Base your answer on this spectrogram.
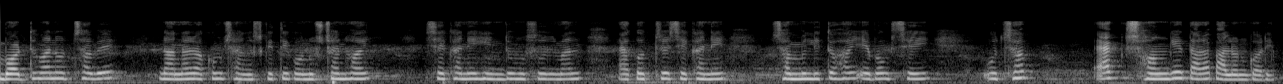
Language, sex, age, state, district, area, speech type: Bengali, female, 18-30, West Bengal, Purba Bardhaman, urban, spontaneous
